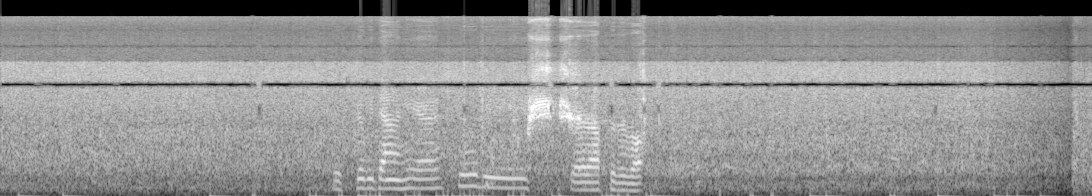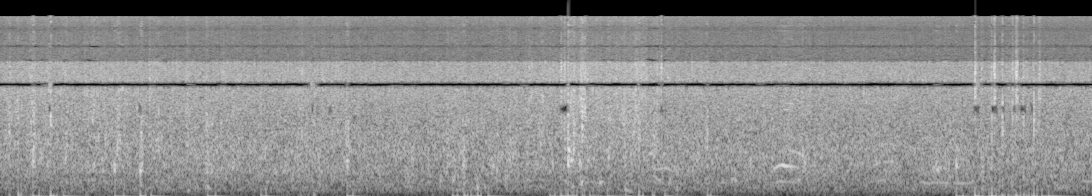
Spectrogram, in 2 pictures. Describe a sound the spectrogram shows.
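Water rushes and splashes steadily over rocks nearby.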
